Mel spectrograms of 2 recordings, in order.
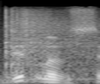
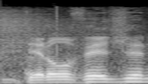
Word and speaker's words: Ditlevson: Talked to his wife earlier, who confirmed that it was in fact Ditlevson. Yes. Told a great story about how she confirmed that when they were courting years ago before they got married. What were some of the mispronunciations that she's commonly heard? Diddlevision, I believe, was one of them.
